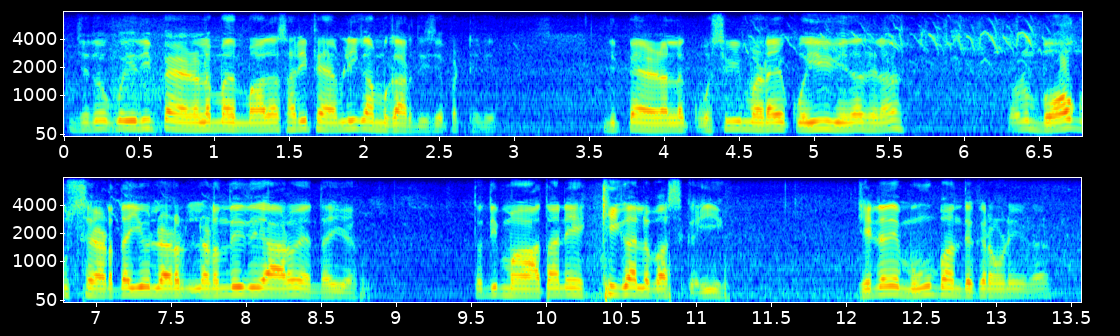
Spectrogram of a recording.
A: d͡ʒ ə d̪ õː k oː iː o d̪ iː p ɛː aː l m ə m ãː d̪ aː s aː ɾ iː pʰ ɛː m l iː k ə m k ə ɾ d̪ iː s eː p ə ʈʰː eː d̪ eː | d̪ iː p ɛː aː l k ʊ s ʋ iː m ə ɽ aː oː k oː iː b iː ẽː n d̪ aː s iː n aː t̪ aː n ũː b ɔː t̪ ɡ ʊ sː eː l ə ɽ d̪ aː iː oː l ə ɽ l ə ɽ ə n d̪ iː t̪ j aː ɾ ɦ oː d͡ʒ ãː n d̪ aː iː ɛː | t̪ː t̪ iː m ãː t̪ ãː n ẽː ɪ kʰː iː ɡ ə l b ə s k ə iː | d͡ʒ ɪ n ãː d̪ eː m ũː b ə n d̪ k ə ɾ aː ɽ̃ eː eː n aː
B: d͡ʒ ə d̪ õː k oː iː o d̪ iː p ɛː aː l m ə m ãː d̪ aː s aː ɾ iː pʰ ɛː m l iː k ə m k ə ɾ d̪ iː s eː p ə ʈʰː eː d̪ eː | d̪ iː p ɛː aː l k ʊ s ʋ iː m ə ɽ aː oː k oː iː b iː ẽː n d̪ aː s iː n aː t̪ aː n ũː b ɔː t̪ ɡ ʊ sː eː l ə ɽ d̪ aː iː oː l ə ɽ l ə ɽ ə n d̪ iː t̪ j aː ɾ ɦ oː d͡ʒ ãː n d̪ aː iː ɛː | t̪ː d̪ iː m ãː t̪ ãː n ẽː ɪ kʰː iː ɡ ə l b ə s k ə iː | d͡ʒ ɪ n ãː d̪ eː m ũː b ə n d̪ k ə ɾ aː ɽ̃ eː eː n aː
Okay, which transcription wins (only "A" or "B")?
B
